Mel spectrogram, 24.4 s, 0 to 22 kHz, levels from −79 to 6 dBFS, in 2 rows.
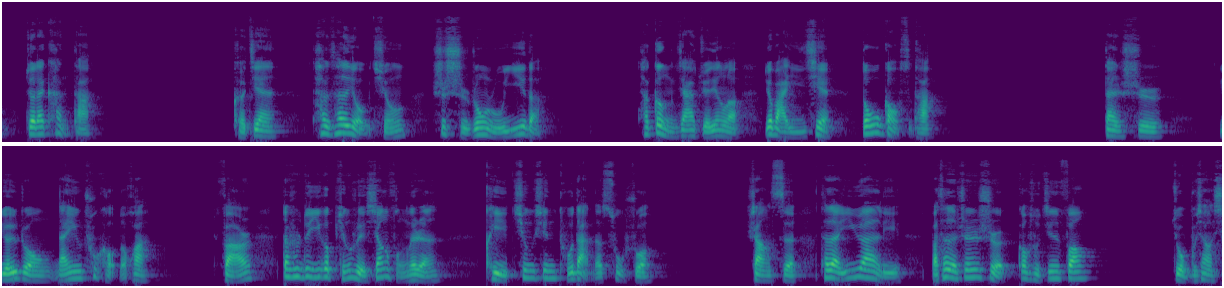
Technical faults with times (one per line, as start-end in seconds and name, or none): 8.85 damaged data in a compressed stream
21.78 damaged data in a compressed stream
